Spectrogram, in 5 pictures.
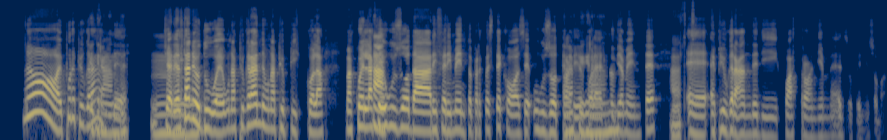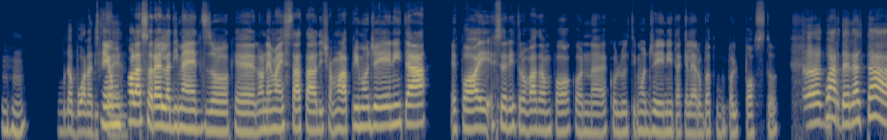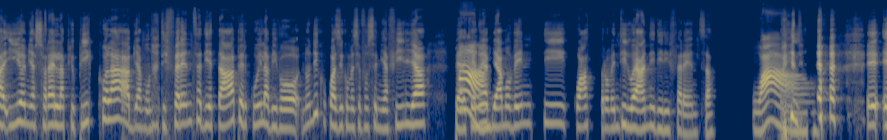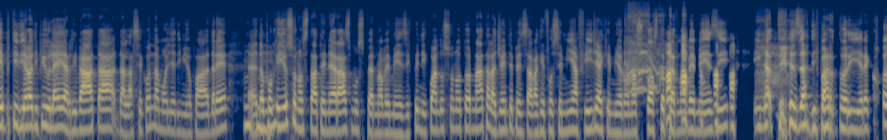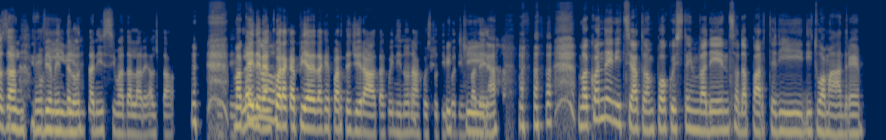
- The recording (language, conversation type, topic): Italian, podcast, Come stabilire dei limiti con parenti invadenti?
- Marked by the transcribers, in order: "Cioè" said as "ceh"; other background noise; unintelligible speech; laughing while speaking: "differenza"; laughing while speaking: "quindi"; chuckle; laugh; laughing while speaking: "attesa"; laughing while speaking: "cosa"; chuckle; chuckle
